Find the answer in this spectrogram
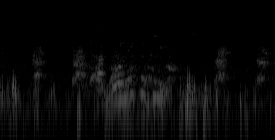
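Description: Faint, indistinct voices of people talking quietly.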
